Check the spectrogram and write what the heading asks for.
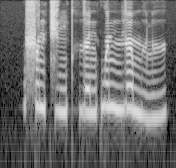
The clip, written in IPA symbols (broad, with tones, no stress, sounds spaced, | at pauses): ʂ ə˥˩ n t͡ɕ i˧˥ ŋ pʰ ɥ ɛ˧˥ n p w ə˥˧ n n̪ j ɛ˥˩ m y˨˩ l y˧˥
